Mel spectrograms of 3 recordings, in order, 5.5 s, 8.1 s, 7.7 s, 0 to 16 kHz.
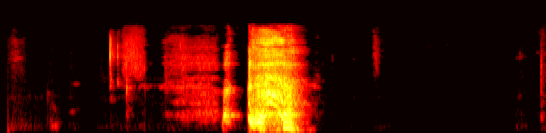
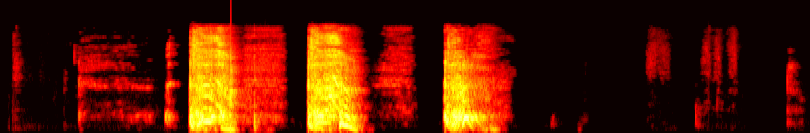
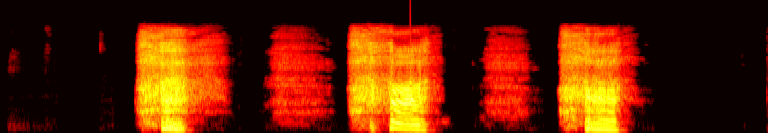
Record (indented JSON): {
  "cough_length": "5.5 s",
  "cough_amplitude": 29483,
  "cough_signal_mean_std_ratio": 0.26,
  "three_cough_length": "8.1 s",
  "three_cough_amplitude": 31994,
  "three_cough_signal_mean_std_ratio": 0.34,
  "exhalation_length": "7.7 s",
  "exhalation_amplitude": 29508,
  "exhalation_signal_mean_std_ratio": 0.39,
  "survey_phase": "beta (2021-08-13 to 2022-03-07)",
  "age": "65+",
  "gender": "Male",
  "wearing_mask": "No",
  "symptom_cough_any": true,
  "symptom_runny_or_blocked_nose": true,
  "symptom_shortness_of_breath": true,
  "symptom_fatigue": true,
  "symptom_headache": true,
  "symptom_change_to_sense_of_smell_or_taste": true,
  "symptom_loss_of_taste": true,
  "symptom_other": true,
  "symptom_onset": "4 days",
  "smoker_status": "Ex-smoker",
  "respiratory_condition_asthma": false,
  "respiratory_condition_other": false,
  "recruitment_source": "Test and Trace",
  "submission_delay": "2 days",
  "covid_test_result": "Positive",
  "covid_test_method": "RT-qPCR",
  "covid_ct_value": 16.1,
  "covid_ct_gene": "ORF1ab gene"
}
